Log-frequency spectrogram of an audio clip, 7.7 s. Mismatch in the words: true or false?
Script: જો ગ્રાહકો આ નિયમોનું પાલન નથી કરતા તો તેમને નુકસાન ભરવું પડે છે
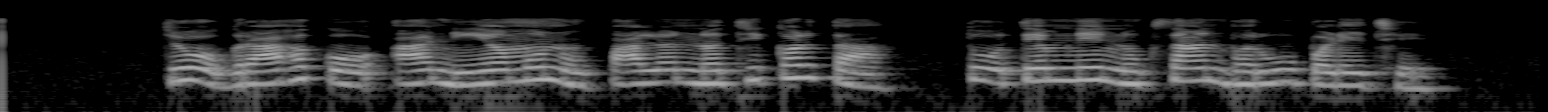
false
